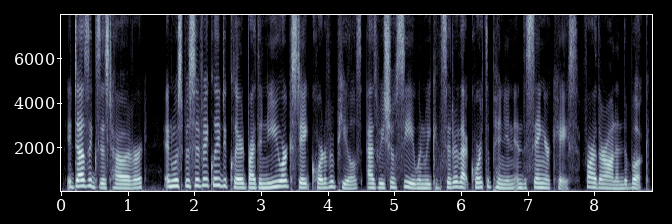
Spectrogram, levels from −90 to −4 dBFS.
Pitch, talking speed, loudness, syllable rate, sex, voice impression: 205 Hz, 235 wpm, -20 LUFS, 6.3 syllables/s, female, feminine, slightly adult-like, slightly clear, slightly cute, slightly calm, friendly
